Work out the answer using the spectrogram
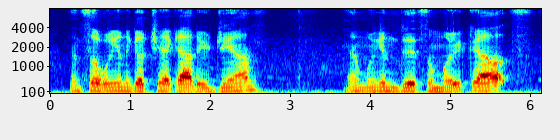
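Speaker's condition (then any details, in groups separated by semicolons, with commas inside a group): Cerebral palsy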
